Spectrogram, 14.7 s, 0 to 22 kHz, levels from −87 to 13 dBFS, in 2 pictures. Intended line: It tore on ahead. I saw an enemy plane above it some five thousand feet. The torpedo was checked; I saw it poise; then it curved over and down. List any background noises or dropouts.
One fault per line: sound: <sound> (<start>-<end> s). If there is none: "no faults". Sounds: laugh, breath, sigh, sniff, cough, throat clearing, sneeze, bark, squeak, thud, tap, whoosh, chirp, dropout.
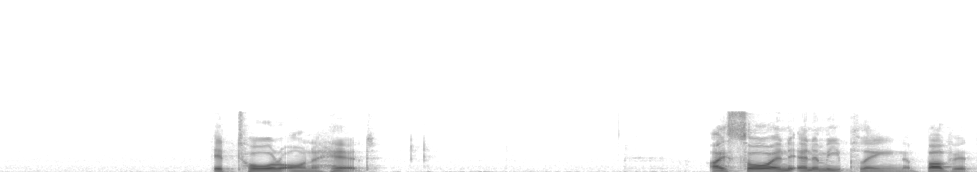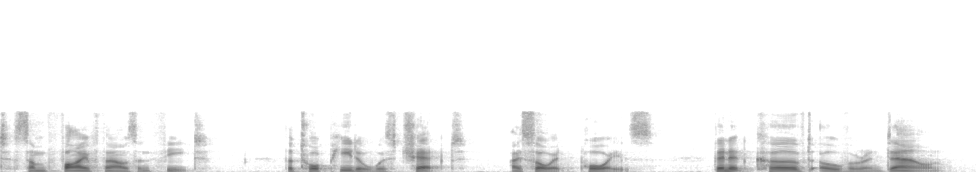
no faults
